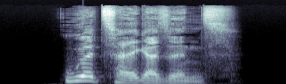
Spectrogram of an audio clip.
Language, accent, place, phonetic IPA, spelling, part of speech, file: German, Germany, Berlin, [ˈuːɐ̯t͡saɪ̯ɡɐˌzɪns], Uhrzeigersinns, noun, De-Uhrzeigersinns.ogg
- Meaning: genitive singular of Uhrzeigersinn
